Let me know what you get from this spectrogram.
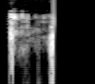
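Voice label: EMS dispatch; wake; p25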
